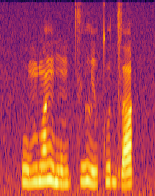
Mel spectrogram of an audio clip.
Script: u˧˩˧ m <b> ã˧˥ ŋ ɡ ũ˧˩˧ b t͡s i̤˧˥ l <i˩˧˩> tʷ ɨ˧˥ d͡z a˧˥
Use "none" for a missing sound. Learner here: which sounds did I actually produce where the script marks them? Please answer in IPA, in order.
b, i˩˧˩

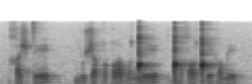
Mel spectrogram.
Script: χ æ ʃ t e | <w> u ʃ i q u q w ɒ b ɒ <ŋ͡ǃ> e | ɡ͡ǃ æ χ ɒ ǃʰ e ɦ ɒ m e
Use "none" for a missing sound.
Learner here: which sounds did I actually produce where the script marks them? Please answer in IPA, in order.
j, ŋ͡ǃ

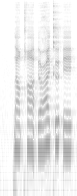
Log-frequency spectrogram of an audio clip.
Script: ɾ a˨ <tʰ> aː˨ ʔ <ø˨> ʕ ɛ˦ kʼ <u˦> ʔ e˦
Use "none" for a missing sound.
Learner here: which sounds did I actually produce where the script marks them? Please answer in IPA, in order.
qʰ, ø˨, ø˦

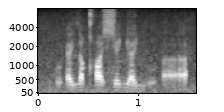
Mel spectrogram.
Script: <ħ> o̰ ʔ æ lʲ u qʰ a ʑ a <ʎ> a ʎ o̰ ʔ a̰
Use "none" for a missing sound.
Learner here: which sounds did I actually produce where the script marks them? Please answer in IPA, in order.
ʔ, ʎ

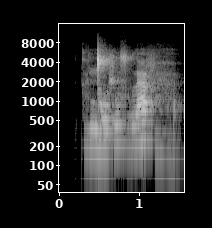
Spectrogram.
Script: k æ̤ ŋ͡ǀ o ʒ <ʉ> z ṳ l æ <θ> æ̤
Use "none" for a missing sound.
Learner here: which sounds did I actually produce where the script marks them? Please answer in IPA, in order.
u, f

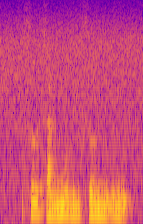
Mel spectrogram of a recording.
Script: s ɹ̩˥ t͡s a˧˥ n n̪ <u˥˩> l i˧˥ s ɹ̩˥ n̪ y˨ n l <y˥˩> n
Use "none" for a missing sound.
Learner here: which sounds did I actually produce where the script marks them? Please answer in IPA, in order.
u˥˩, i˥˩

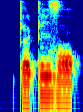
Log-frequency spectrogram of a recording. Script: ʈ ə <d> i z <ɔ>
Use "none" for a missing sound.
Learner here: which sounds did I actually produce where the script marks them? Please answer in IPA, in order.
ʈ, ɔ

